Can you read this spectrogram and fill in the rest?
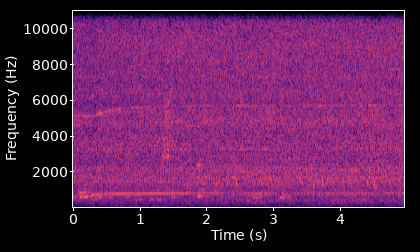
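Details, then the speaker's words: Tineco Floor One S5 wet-dry vacuum after repair of a suction motor that would not run (brush motor worked, error shown); at full speed the suction motor gives a smooth, even mid-pitched whir, no rattles or surging, now working normally. "and now you can hear that the motor is working just fine."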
